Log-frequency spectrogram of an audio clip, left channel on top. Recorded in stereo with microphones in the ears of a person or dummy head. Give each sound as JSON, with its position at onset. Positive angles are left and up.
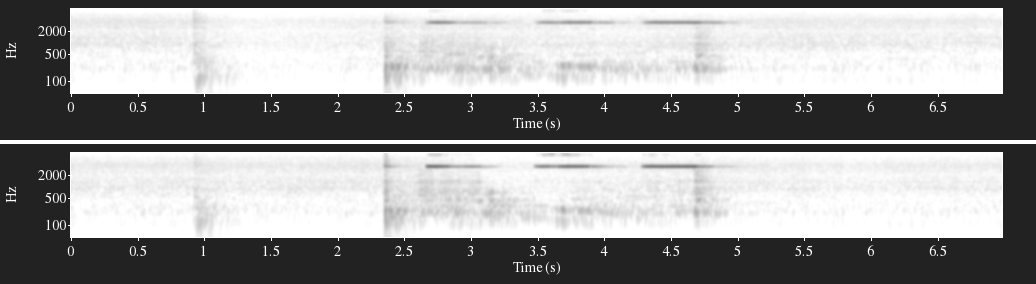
{"t": 0.9, "sound": "a cupboard door", "side_deg": 70, "distance_m": 3.5}
{"t": 2.4, "sound": "a fire alarm", "side_deg": -35, "distance_m": 1.2}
